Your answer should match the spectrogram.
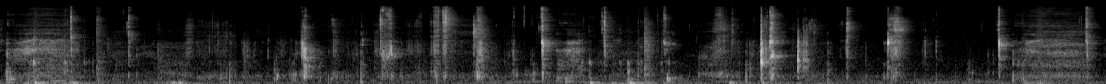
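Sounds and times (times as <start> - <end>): chewing crunchy food: 0.0 - 11.0.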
